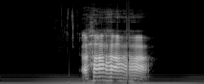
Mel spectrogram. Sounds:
Laughter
